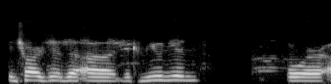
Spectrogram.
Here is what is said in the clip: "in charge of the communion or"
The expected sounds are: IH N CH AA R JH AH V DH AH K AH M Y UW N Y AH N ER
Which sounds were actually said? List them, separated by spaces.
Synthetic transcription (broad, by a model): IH N CH AA R JH AH V DH AH K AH M Y UW N Y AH N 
